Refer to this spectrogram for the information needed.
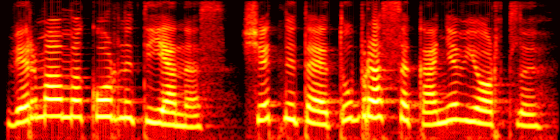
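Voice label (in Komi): верма-ӧ ме корны тіянӧс сетны тайӧ тубрассӧ канев ёртлы, Komi, female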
